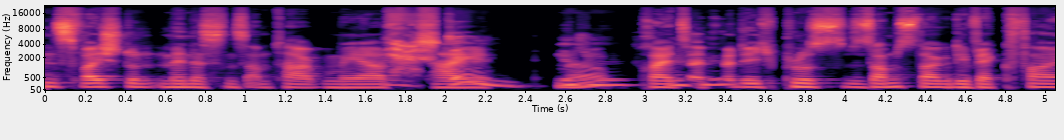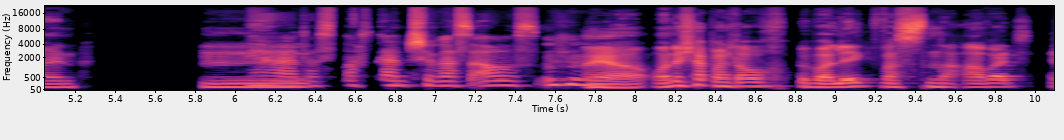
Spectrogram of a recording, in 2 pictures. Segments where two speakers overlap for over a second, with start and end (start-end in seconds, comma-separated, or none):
1.7-3.6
